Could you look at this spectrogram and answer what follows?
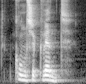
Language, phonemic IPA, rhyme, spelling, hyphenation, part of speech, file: Dutch, /ˌkɔn.səˈkʋɛnt/, -ɛnt, consequent, con‧se‧quent, adjective, Nl-consequent.ogg
- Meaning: 1. consequent, resulting 2. logically consistent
